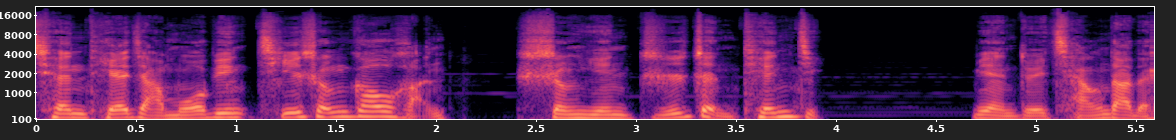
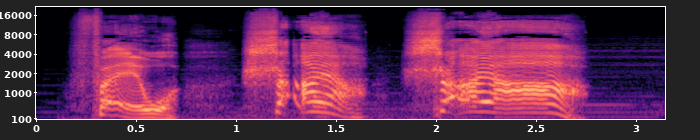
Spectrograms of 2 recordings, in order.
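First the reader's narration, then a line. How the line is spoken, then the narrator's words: Cold laugh. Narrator (Chinese): 龙宇嘿嘿冷笑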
